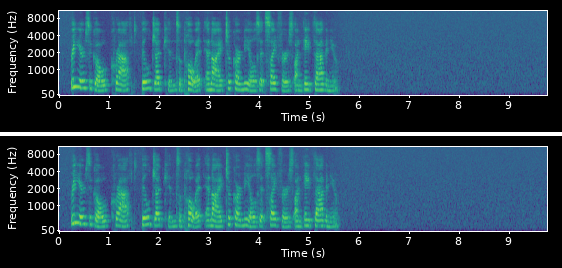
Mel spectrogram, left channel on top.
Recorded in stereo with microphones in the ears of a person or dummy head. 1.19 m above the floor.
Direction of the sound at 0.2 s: 50° left (ahead or behind).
